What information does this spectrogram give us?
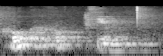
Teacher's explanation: Под ударением У удлиняется, причем удлиняется в О долгое. Это влияние ударения.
